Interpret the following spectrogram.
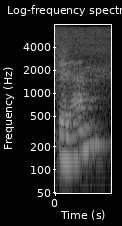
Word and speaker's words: Felana: On dit pas Felana, on dit Felana.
